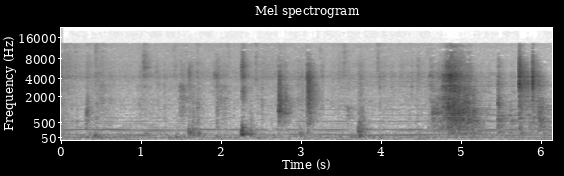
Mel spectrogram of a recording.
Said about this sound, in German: Da kann ich ja den großen Schrank aufmachen.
